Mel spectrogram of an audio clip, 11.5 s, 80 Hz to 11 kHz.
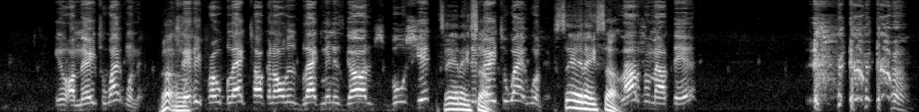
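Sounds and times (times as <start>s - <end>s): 
speech: 0.7s - 8.8s, 10.1s - 11.4s
person coughing: 10.1s - 11.4s.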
